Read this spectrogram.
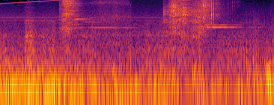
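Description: A creature snarls and growls close by.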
